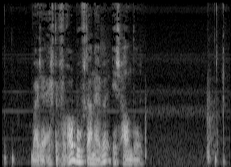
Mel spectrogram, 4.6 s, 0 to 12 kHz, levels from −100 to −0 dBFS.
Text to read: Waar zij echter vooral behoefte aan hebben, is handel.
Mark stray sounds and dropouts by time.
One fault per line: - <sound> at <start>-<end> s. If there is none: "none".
none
